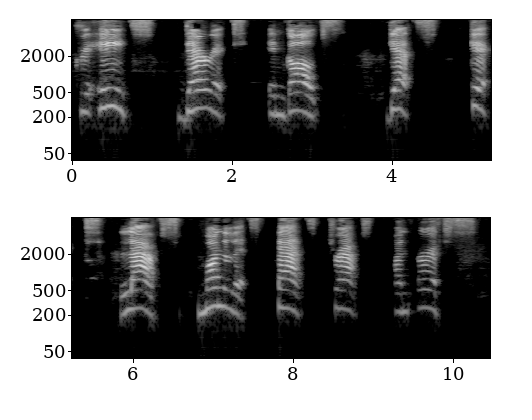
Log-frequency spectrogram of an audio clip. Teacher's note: So, the voiceless sound, the S after a voiceless sound would be pronounced as S. But in all the other endings, S should be pronounced as Z.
